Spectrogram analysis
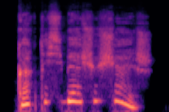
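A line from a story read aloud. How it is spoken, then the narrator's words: Quiet question. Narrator (Russian): тихо спросила Флетлайт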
